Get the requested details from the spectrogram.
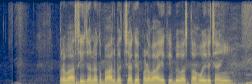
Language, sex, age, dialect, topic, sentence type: Maithili, male, 18-24, Southern/Standard, agriculture, statement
